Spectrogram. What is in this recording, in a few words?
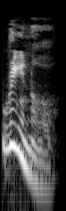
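"renal", English, British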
